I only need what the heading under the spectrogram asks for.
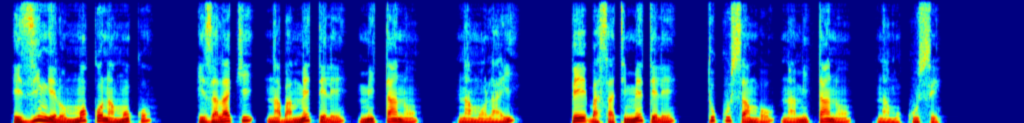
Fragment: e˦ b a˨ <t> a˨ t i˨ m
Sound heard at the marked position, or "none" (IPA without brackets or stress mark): s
